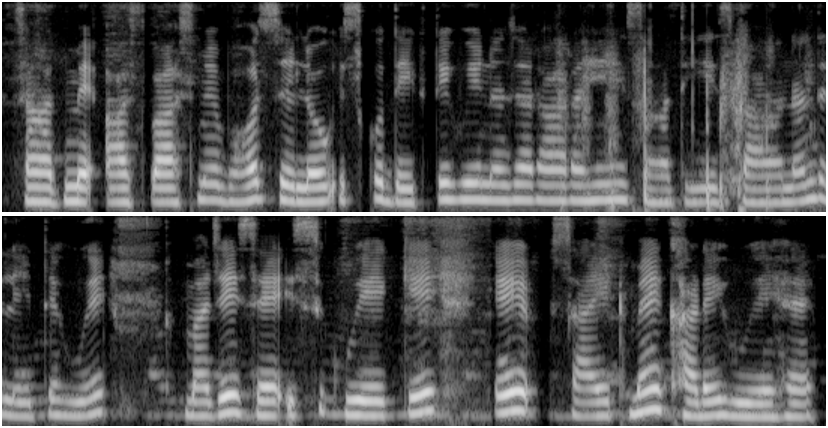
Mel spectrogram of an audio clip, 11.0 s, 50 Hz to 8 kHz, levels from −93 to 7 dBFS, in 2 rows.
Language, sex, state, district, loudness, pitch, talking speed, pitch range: Hindi, female, Chhattisgarh, Raigarh, -18 LUFS, 210 Hz, 165 wpm, 195-230 Hz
